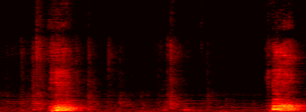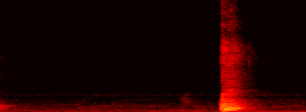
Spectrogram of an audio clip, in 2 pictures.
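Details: Dog coughing: three separate harsh, forceful bursts a couple of seconds apart in a quiet room.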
